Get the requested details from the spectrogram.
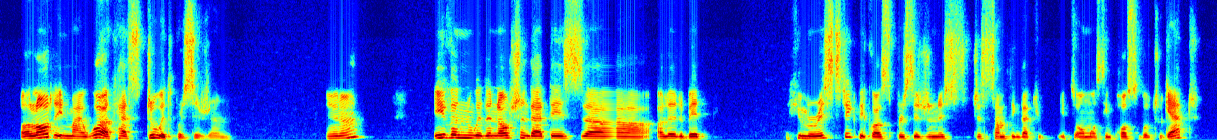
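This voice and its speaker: Speaking in a Romanian accent at a moderate pace, a man with a fairly high voice and lively intonation leaves long, frequent pauses on a very clean recording with a silent background. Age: 40s. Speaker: artist. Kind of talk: interview. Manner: halting.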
